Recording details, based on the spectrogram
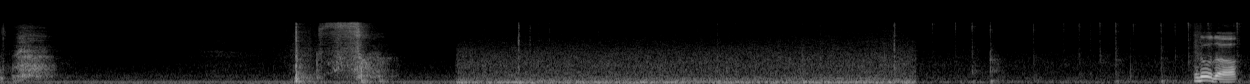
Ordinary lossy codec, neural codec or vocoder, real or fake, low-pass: AAC, 48 kbps; none; real; 7.2 kHz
